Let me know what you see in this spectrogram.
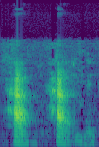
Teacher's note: Mirip huruf H tapi dia keluarnya dari tengah-tengah kerongkongan.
